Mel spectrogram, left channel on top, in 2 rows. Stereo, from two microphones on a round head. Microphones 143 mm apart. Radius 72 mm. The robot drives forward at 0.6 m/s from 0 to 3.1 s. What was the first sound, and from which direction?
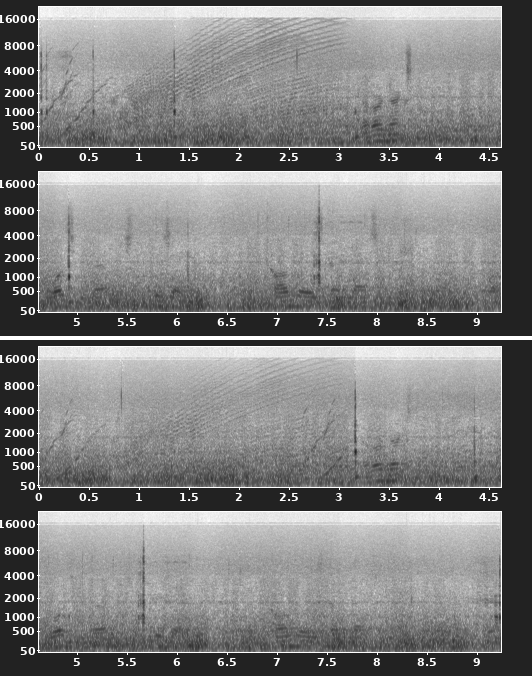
A man speaking, 65° left (ahead or behind).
